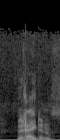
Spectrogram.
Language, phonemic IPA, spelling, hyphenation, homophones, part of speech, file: Dutch, /bəˈrɛi̯də(n)/, bereiden, be‧rei‧den, berijden, verb, Nl-bereiden.ogg
- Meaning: to prepare (particularly of food and drink)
